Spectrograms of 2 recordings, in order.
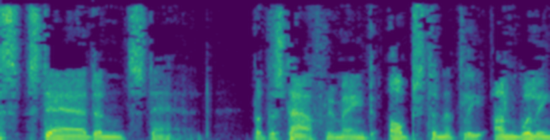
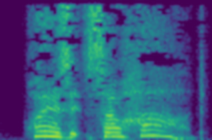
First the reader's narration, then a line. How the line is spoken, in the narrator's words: pleaded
